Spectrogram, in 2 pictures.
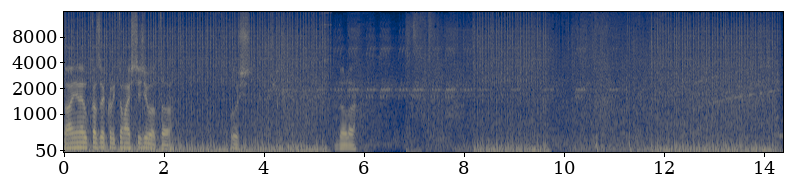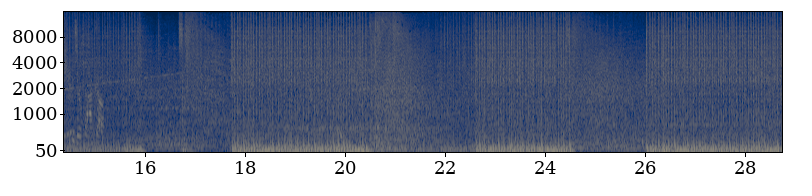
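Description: Gunfire bursts rapidly and repeatedly.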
